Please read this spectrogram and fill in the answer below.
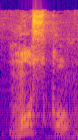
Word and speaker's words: Москва: но на самом деле надо сказать что москов у нас говорят не Москва а моско Угу И вот это произношение оно перешло и в английский язык То есть если вы вот да англичане и все другие иностранцы говорят моско не Москва а моско именно так как мы говорим о чём это может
